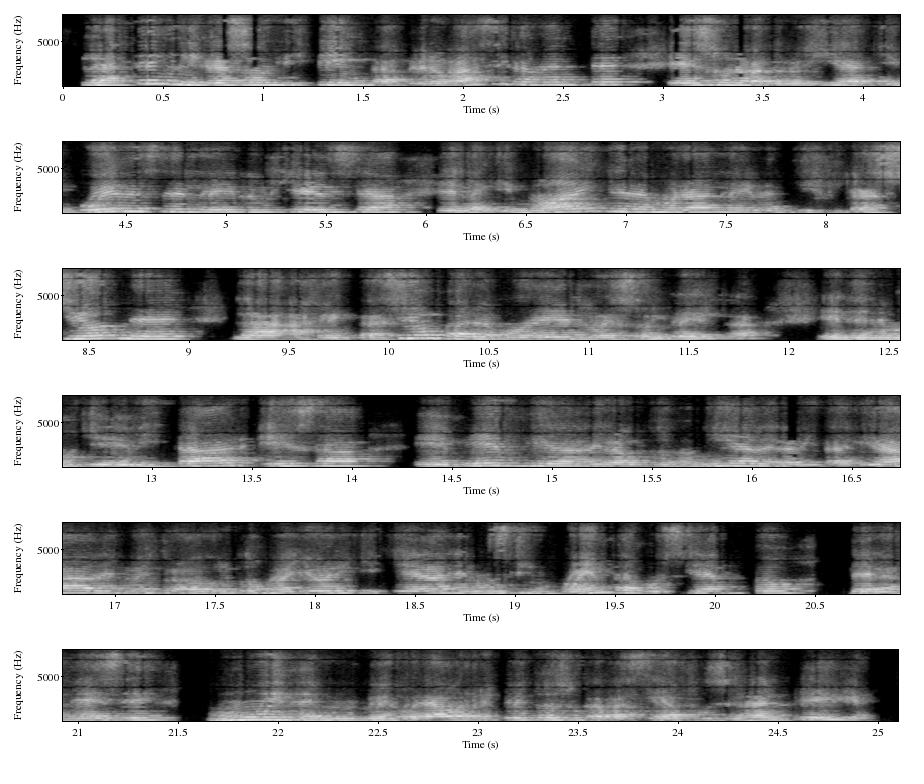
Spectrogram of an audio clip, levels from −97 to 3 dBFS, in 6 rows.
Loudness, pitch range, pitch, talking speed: -20 LUFS, 205-255 Hz, 235 Hz, 150 wpm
